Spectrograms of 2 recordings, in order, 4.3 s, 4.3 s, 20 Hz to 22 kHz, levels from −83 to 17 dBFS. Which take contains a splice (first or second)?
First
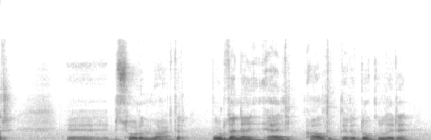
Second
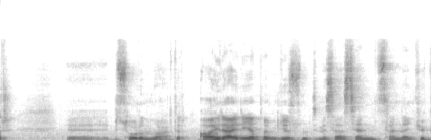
second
